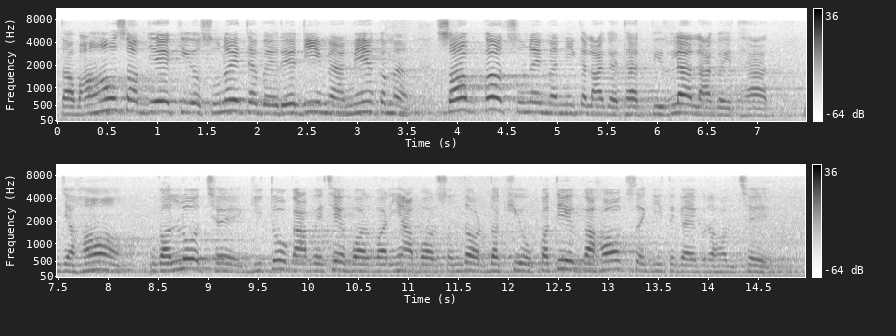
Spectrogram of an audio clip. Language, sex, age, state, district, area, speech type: Maithili, male, 60+, Bihar, Supaul, rural, spontaneous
